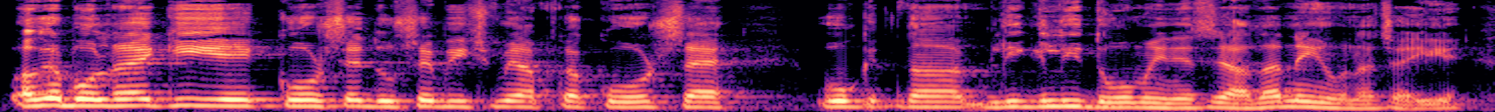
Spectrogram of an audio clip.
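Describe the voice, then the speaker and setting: A man, a visa consultant explaining rules in a video, reading the text slowly and then explaining it in Hindi. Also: fairly high pitch, steady tone, a little mellow.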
